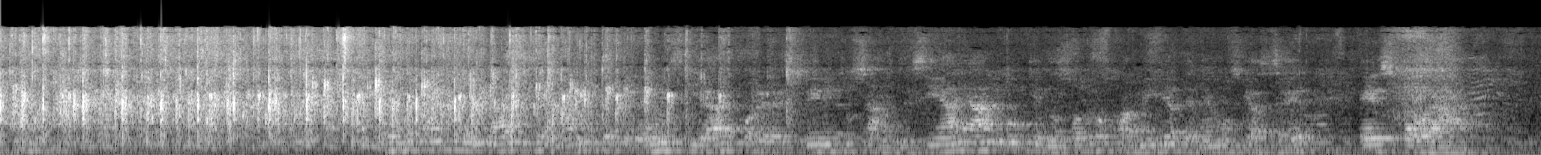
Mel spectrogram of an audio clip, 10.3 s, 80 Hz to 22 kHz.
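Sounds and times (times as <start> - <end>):
audience applause at a church gathering: 0.0 - 5.4
speech: 5.8 - 9.9.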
